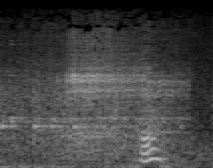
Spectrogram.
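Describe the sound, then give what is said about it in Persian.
A sheep lets out a short, quavering bleat about midway through, over a steady outdoor background hiss with a faint high tone before it. “خب ببرم همین جلو که صدا گاو گوسنده زیاد میشه”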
